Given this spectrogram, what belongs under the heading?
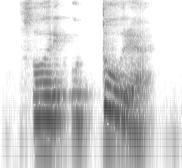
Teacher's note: a sílaba tônica, né? Ou seja, a sílaba mais forte é o tu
